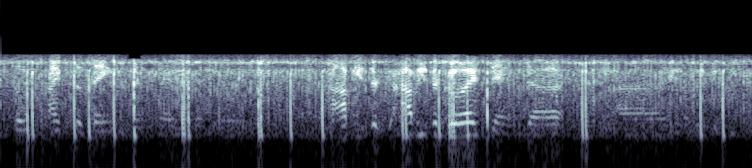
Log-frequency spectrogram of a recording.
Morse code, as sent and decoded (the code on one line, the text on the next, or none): none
